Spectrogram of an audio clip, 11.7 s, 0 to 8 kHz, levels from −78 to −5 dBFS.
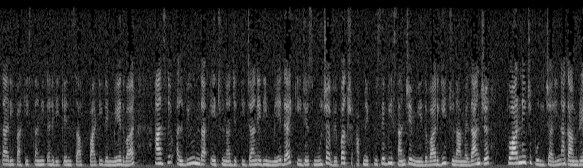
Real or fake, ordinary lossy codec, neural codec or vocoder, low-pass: real; none; none; none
